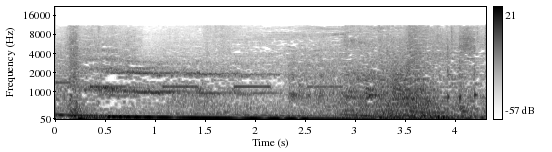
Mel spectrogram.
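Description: Film car-chase sound: a car engine whose note falls steadily over the first two and a half seconds, with short high tones repeating about once a second behind it and a rushing noise near the end.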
